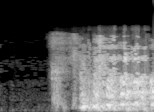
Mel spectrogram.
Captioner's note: laughter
